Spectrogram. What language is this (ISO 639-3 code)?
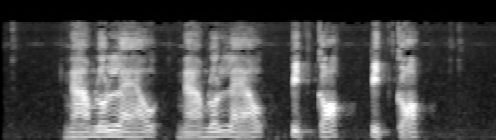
tha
